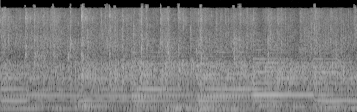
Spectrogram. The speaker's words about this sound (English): Would you clap your hands and praise Him for His goodness?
